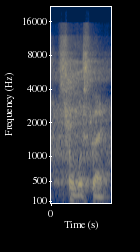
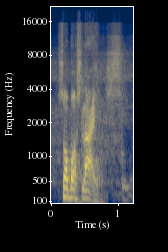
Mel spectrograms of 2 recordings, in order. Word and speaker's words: Szoboszlai: Dominic Szoboszlai. Szoboszlai. Szoboszlai.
